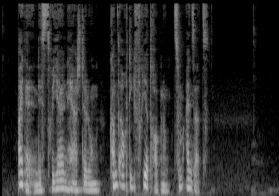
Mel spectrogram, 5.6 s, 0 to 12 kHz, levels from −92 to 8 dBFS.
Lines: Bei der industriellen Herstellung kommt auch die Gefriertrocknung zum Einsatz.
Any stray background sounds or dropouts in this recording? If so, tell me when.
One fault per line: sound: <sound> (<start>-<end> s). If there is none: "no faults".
no faults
